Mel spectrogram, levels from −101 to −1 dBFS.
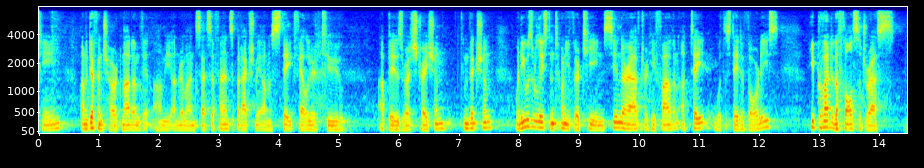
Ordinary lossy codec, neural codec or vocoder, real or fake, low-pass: MP3, 64 kbps; codec, 24 kHz, 0.9 kbps, WavTokenizer, medium speech release version 1; fake; 7.2 kHz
